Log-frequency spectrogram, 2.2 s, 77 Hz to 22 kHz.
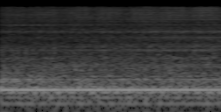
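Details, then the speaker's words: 42" Hampton Bay Littleton ceiling fan on high with light kit and globe fitted: steady low buzz at one pitch from a loose light-kit screw rattling; touching that screw reduced the noise. "mainly one of these screws yeah it's this particular screw right here because i touched it the noise kind of went away a little bit"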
